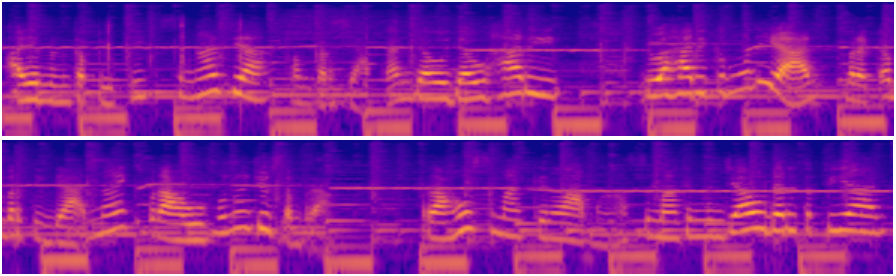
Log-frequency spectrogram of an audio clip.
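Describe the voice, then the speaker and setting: A woman narrating a scripted children's fable as an expressive storyteller. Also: sits high, moderate pace. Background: children's background music.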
